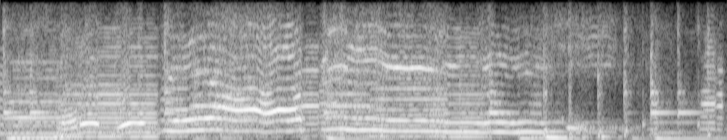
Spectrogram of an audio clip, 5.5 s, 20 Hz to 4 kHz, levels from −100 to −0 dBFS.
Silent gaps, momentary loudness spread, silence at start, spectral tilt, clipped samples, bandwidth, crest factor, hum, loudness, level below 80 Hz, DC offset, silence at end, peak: none; 11 LU; 0 s; -10 dB/octave; under 0.1%; 4 kHz; 10 dB; none; -10 LUFS; -30 dBFS; under 0.1%; 0 s; 0 dBFS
